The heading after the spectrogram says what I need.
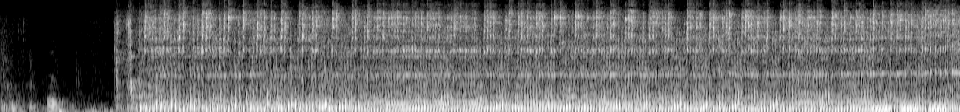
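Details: RedMax backpack blower after repair work: quick pull-start, then steady even two-stroke buzz with no stumbling; much better throttle response.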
